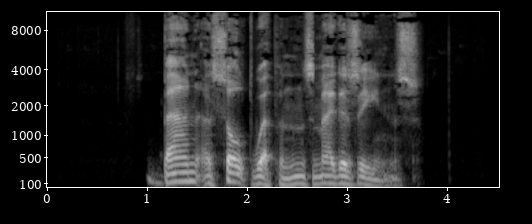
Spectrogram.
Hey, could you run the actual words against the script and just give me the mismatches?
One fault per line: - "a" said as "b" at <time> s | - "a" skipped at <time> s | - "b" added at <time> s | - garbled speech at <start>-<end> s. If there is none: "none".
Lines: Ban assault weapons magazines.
none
